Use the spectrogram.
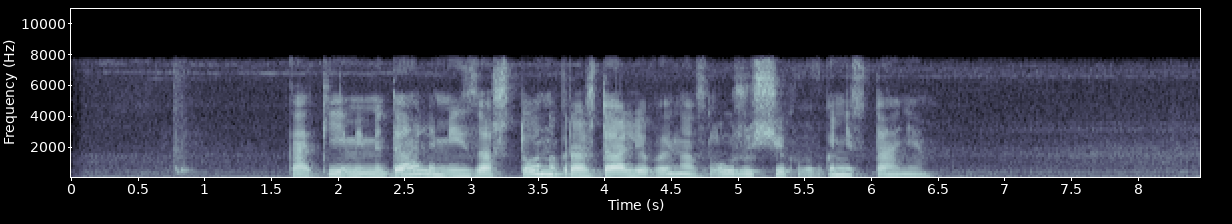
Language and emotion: Russian, neutral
